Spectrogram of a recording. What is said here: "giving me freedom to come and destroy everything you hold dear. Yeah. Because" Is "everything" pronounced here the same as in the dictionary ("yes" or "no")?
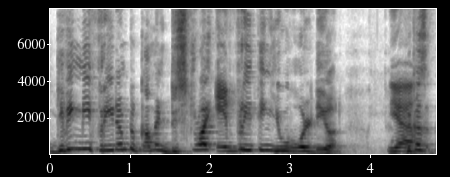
no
